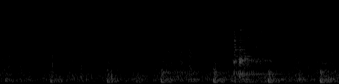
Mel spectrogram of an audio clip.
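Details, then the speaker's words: Multi-link suspension, wheel rocked by hand: dull even knocks about twice a second, first suspected wheel bearing but traced to worn original upper control arm bushing. "Nie, to nie łożysko, ale poczekaj. Całość wyraźnie się porusza. Znajduje się on na tulei, górnym wahaczu."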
